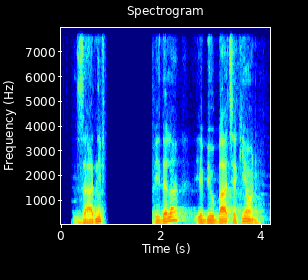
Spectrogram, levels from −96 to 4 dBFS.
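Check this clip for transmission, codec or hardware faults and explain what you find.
One transmission fault stands out in this speech clip, heard through a band that stops at 8 kHz, as a G.722 call path would give.

From 0.84 s to 1.83 s there is a long network dropout, most likely caused by a run of packets that never arrived. The receiver extends the last sound briefly as a fading buzz, then leaves near silence for about 0.88 s. Speech resumes at "videla je bil" with roughly a second simply gone. A brief concealment glitch would fill a few tens of milliseconds smoothly, but here the filler dies out into silence and the lost stretch is never recovered.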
